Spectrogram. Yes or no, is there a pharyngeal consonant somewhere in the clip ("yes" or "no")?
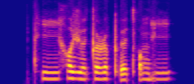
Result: no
